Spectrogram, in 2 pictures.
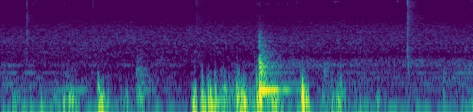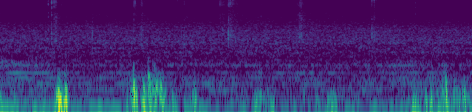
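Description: Hands rustle lettuce leaves in a plastic colander.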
